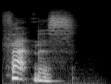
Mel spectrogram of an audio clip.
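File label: "fatness", British English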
